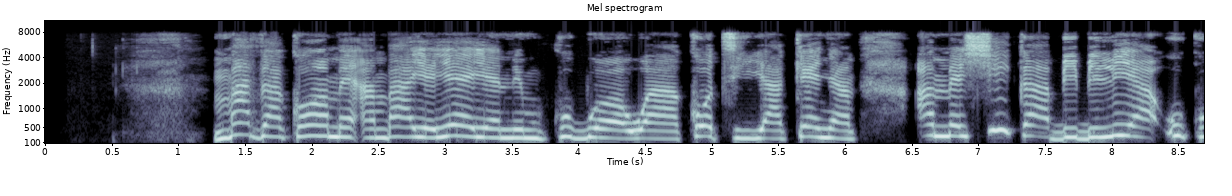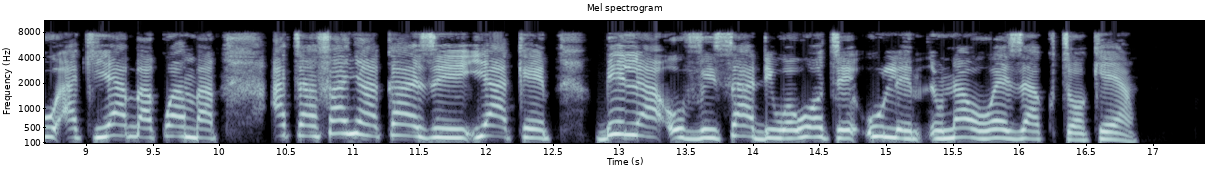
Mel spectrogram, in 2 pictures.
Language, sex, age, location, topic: Swahili, male, 18-24, Nakuru, government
